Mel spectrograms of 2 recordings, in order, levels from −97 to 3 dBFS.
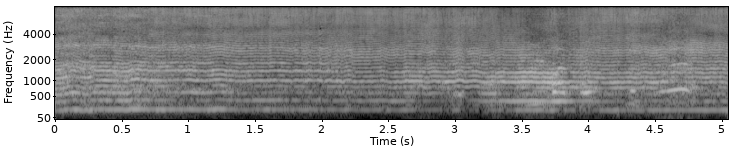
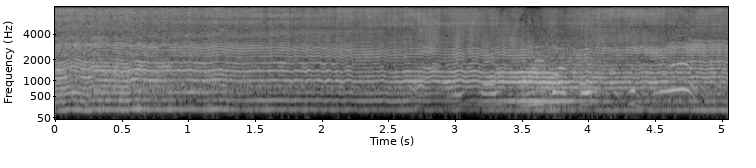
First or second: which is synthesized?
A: first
